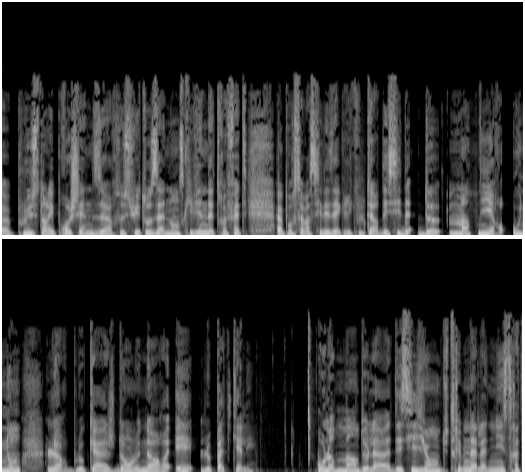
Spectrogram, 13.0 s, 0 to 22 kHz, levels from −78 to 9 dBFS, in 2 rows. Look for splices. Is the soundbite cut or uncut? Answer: uncut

